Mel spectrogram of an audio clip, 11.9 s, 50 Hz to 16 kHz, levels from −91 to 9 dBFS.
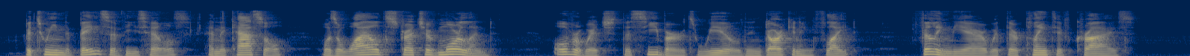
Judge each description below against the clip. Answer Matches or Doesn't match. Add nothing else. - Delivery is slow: Doesn't match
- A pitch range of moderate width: Matches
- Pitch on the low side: Matches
